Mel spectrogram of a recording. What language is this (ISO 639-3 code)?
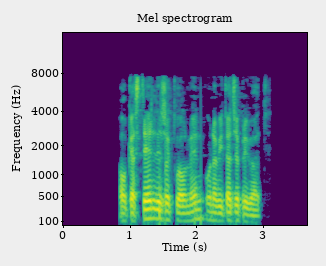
cat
